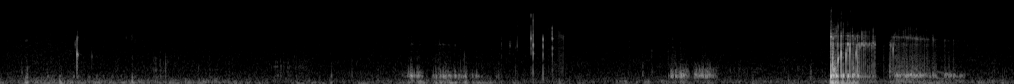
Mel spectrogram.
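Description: Soft gurgling and bubbling belly noises in a few short bursts over a quiet hiss; ordinary stomach growling from moving gas and fluid.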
